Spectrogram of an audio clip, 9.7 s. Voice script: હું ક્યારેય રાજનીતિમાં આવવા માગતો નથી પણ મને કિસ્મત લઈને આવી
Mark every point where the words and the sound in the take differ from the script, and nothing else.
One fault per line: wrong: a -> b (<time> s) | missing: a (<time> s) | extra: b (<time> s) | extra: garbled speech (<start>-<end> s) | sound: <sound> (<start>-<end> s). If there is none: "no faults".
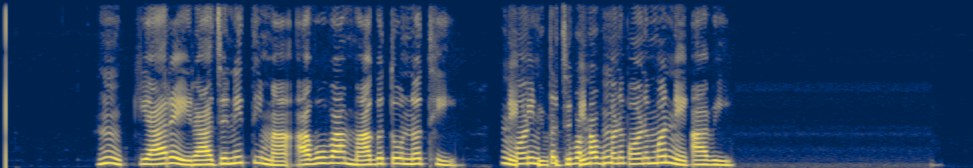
extra: garbled speech (5.0-6.2 s)
missing: કિસ્મત લઈને (6.8 s)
